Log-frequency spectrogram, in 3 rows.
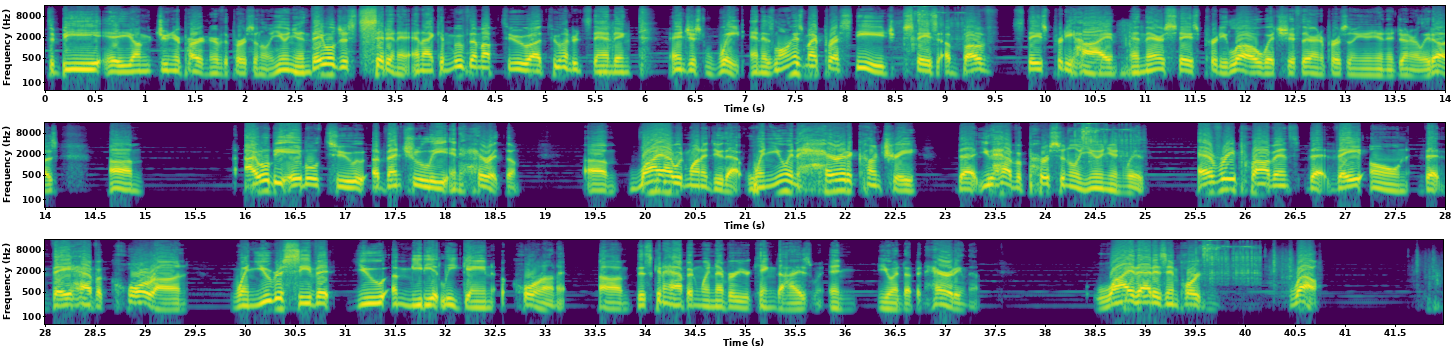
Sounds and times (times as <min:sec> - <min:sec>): Speech: 0:00.0 - 0:15.0, 0:15.9 - 0:18.7, 0:19.4 - 0:25.0, 0:25.6 - 0:37.3, 0:38.5 - 0:39.7, 0:40.4 - 0:40.8
Music: 0:00.0 - 0:41.9.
